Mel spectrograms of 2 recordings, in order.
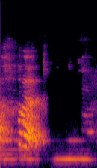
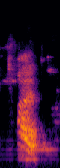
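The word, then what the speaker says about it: Har: okay it's the Mantra HUD it's spelled h a but we pronounce it like HUD h de okay this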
